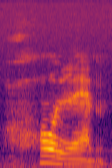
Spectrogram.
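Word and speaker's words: חוֹלָם: This makes a long O sound, and it's called Holem.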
